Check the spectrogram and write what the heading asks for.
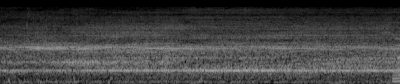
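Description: Harbor Freight 1500-gallon-per-hour electric utility pump running steadily with a constant whine, pumping rain-barrel water out through a garden hose, with the hiss of the water spraying from the hose.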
